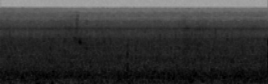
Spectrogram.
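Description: Small, shallow creek running over a rocky riffle: a steady, soft rush of water.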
